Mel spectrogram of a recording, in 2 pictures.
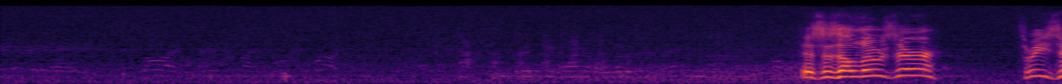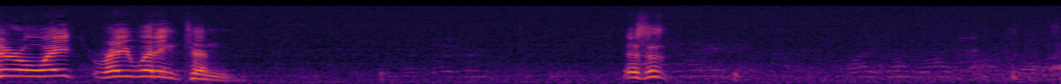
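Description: An elderly man speaks through a microphone, at times quietly and at times loudly and animatedly.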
